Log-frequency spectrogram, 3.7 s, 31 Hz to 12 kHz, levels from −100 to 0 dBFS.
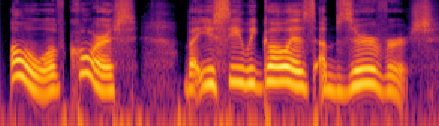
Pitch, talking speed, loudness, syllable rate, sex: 215 Hz, 165 wpm, -17 LUFS, 4.3 syllables/s, female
